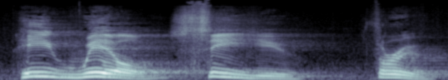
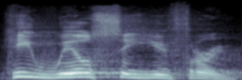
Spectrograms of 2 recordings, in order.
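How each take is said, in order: First: Slow, tender repeat. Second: Said in the usual way. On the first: Shown as a demonstration. Pastor repeating a promise to the hurting congregation, slow and gentle. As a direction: let each word land, slower, like a promise.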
